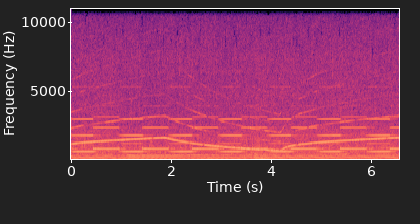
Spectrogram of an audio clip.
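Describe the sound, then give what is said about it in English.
A police Charger car races off with its siren wailing in rising and falling sweeps over a steady, loud engine roar, with no voices. “This charger should be fast. Let's roll. Oh yeah, this thing is crazy fast.”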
